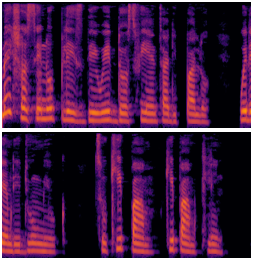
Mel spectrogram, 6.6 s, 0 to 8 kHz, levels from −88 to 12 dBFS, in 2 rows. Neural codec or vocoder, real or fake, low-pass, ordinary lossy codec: none; real; none; none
